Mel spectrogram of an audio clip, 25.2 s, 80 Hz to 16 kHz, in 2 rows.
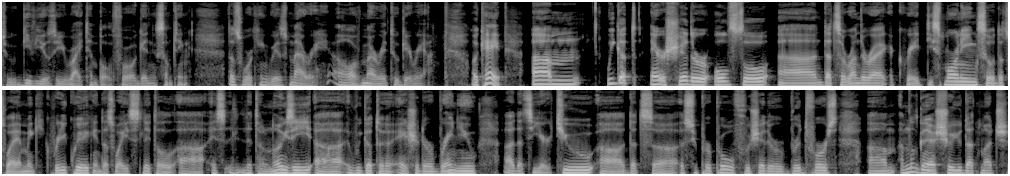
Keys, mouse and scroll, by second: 5.2 Right, 6.2 Right.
